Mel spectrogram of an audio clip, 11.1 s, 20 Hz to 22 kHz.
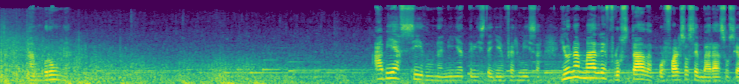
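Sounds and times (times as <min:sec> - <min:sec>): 
deep continuous rumble of thunder: 0:00.0 - 0:11.0
heavy rain of a torrential downpour over England: 0:00.0 - 0:11.0
speech: 0:00.4 - 0:01.2, 0:05.7 - 0:11.0.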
